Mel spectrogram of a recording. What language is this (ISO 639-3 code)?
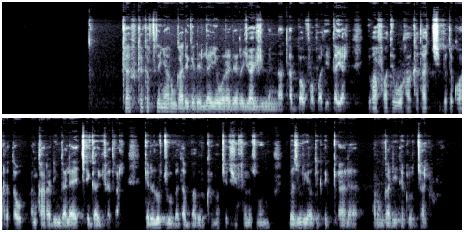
amh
